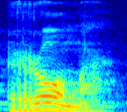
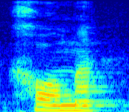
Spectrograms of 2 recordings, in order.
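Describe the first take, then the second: First: The first R is a clear rolled R. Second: The first R sounds like a breathy H. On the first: "o R tem um som bem claro, a gente diz que é um som redondo" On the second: "como se buscasse mais o, o, o H"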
